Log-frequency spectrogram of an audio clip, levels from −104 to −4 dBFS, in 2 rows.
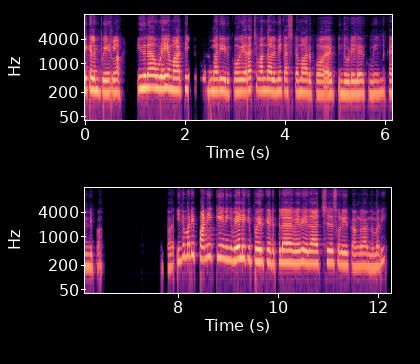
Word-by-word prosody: அப்டியே 225 - +6
கிளம்பி 220 -2 +2
போயிர்லாம். 195 0 -1 0.4
இதுனா 255 +1 +4 0.2
உடைய 240 +1 +6
மாத்திட்டு 225 - 0
போற 215 -1 -10
மாரி 210 +1 0
இருக்கும் 200 +1 -4
யாராச்சும் 220 +2 -1
வந்தாலுமே 210 -1 -1
கஷ்டமா 200 0 -5
இருக்கும் 185 0 -4
அப் 180 0 -4
இந்த 190 - -4
உடையில 185 0 -2
இருக்குமேன்னு 185 +1 -10
கண்டிப்பா. 185 0 -9 1.2
இப்ப 175 0 -14 0.2
இது 310 +5 -4
மாரி 340 +1 +1 0.2
பணிக்கு 310 +2 +3
நீங்க 270 -1 -2
வேலைக்கு 285 0 +5
போயிருக்க 245 0 +4
இடத்தில 230 +1 -2 0.2
வேற 225 +1 0
ஏதாச்சு 220 0 -2 0.2
சொல்லிருக்காங்களா 195 -2 -5
அந்த 175 -1 -8
மாரி? 230 +6 -8
215 Hz, 150 wpm, -20 LUFS, 195-235 Hz, 1.2 s, அப்டியே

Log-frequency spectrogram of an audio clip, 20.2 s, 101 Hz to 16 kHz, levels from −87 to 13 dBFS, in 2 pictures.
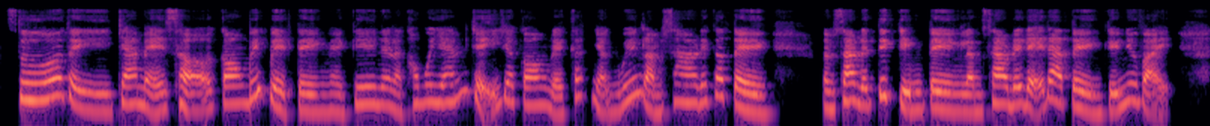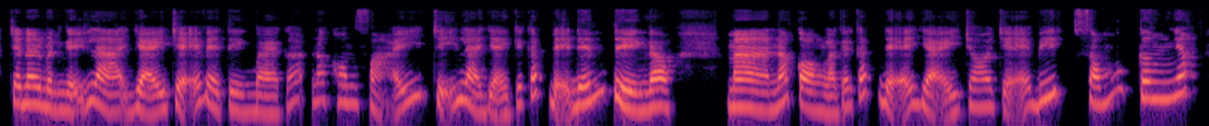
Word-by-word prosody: xưa 290 +1 +4
á 350 - +6
thì 190 -6 -1
cha 255 0 +2
mẹ 195 -5 0
sợ 375 - +2
con 250 0 +3
biết 415 +9 0
về 225 -6 +3
tiền 180 -1 -1
này 180 -2 -8
kia 245 0 -2
nên 235 -2 -3
là 190 - -4
không 250 +1 -6
có 270 - -4
dám 270 +7 -2
chỉ 475 -6 0
cho 285 - -1
con 235 0 +1
để 165 -4 -2
cách 330 - -7
nhận 185 -6 -5
biết 325 +9 -2
làm 180 - +1
sao 260 +5 -3
để 260 - -3
có 340 - +4
tiền, 190 -5 +5 0.5
làm 210 - -2
sao 280 +8 +5
để 235 - 0
tiết 340 +8 0
kiệm 200 0 +3
tiền, 195 -3 +3
làm 180 0 +2
sao 255 +5 +5
để 240 +1 +3
đẻ 235 - +3
ra 300 - +6
tiền? 185 -6 +2
Kiểu 185 0 +2
như 280 +2 -3
vậy, 480 - +1 0.4
cho 260 - 0
nên 250 -1 +3
mình 205 -3 -3
nghĩ 180 -2 -2
là 255 -9 +1
dạy 185 -1 +1
trẻ - - 0
về 225 -6 0
tiền 190 -3 -6
bạc 170 -2 -3
á, 250 +4 -9
nó 280 +1 -6
không 265 -1 -5
phải 325 +11 -5
chỉ 390 0 -5
là 290 -3 +1
dạy 175 -3 -3
cái 245 - -6
cách 360 - +2
để 260 - -1
đếm 250 +4 +3 0.2
tiền 205 -9 +4
đâu 225 +1 +6 0.5
mà 220 -3 +4
nó 195 - +1
còn 200 -3 +3
là 170 0 -2
cái 220 +5 -5
cách 350 +7 -1
để 295 -1 -2
dạy 190 -4 -1
cho 220 +1 -3
trẻ 220 - -5
biết 320 - -2
sống 250 +4 -1 0.2
cân 305 -1 +1
nhắc 375 +5 +2
240 Hz, 240 wpm, -23 LUFS, 195-280 Hz, 0.5 s, á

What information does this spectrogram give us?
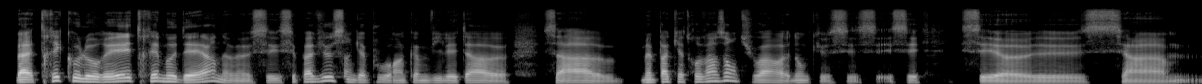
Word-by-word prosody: bah 110 0 +9
très 170 +11 +1
coloré, 135 -2 +5
très 150 +1 +1
moderne, 130 0 +3
heu, 85 -1 -4
c'est 95 +5 -4
c'est - - -4
pas 125 +1 +1
vieux 170 +7 0
Singapour 105 - -3
hein, 95 - -3
comme 90 -1 -5
ville 90 +1 -4
et 90 0 0
tu - - -3
as, 95 -2 +2
heu, 80 -2 -2 0.3
ça 90 +1 +2
a, - - 0
heu, 80 -1 -5 0.2
même 110 +1 +1
pas 125 +4 +3
80 125 +6 -2
ans, 170 -3 -1
tu 120 - -11
vois? 100 -4 +1
Heu, - - -5
donc, 95 -4 -6
c'est 80 - -6
c'est - - -9
c'est - - -4 0.4
c'est, 85 0 -1
heu, 80 -1 0
c'est 80 - -4
un, 80 -1 0
mmh, - - -9
95 Hz, 185 wpm, -24 LUFS, 80-125 Hz, 0.4 s, bah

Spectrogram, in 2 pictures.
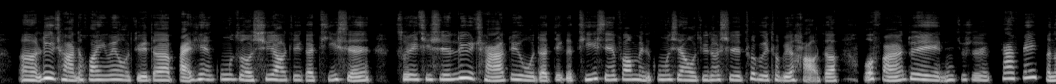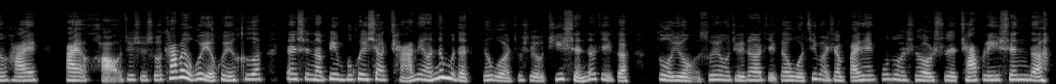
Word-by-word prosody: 呃， 200 -1 +2
绿 290 -1 +7
茶 220 -6 +2
的 - - -1
话， 210 0 +1
因 210 0 0
为 220 0 +1
我 210 -2 -1
觉 195 -1 0
得 195 +1 +2
白 180 -3 +2
天 220 +1 0
工 230 +1 -2
作 210 -4 0
需 230 +4 -3
要 205 -2 +2
这 205 0 -6
个 185 -1 0
提 195 +4 -5
神， 190 -4 0 0.2
所 230 - -2
以 230 - +2
其 225 0 -1
实 225 0 +1
绿 290 +5 +6
茶 180 -9 +2
对 225 +4 -1
我 195 -4 0
的 180 0 +1
这 110 - -5
个 95 -2 -2
提 225 - 0
神 215 -5 -2
方 220 0 +1
面 220 -3 0
的 - - -3
功 220 0 -2
效， 210 -3 -1
我 190 - +1
觉 200 +2 -4
得 205 +1 -2
是 210 -2 -2
特 255 +6 -2
别 205 -3 0
特 205 0 -4
别 180 +1 +2
好 195 - -1
的， 170 +1 0 0.2
我 265 - +1
反 215 -8 -2
而 180 +4 +3
对 220 -6 +1
嗯， 195 +5 -2
就 220 - -8
是 195 -3 -5
咖 275 0 +2
啡 305 +4 +1
可 315 - -3
能 185 +1 0
还 190 0 +1 0.2
还 190 -2 +4
好， 200 - 0
就 215 -1 -4
是 205 - -7
说 210 +2 -4
咖 295 +7 +5
啡 330 - +6
我 250 -2 +3
也 195 -9 +3
会 195 0 -1
喝， 235 +3 -2 0.2
但 250 -2 +1
是 245 +1 -3
呢， 215 -3 +1
并 235 +2 0
不 220 - -1
会 235 0 +2
像 225 -1 0
茶 - - -2
那 230 - -1
样， 200 -3 +2
那 320 - +7
么 290 -4 +6
的 170 -6 -1
给 200 - -4
我 175 -7 0
就 190 - -12
是 195 -1 -6
有 170 -1 0
提 235 - -4
神 190 -10 0
的 235 +8 -1
这 235 -3 -3
个 165 -1 -1 0.2
作 215 -5 0
用。 175 -4 0
所 215 - -5
以 220 - 0
我 205 -2 -2
觉 195 -2 -2
得 195 0 0
这 190 - -4
个 195 -1 -2
我 175 -2 0
基 250 - -3
本 210 -5 -3
上 195 -2 -1
白 175 -1 +1
天 210 +1 -1
工 235 +1 -6
作 230 -1 -2
的 200 - -3
时 200 +1 -5
候 185 -2 +2
是 185 0 -3
茶 185 +1 +2
不 200 - -5
离 205 0 0
身 220 +1 0
的。 185 -3 +3
205 Hz, 340 characters per minute, -21 LUFS, 190-230 Hz, 0.2 s, 绿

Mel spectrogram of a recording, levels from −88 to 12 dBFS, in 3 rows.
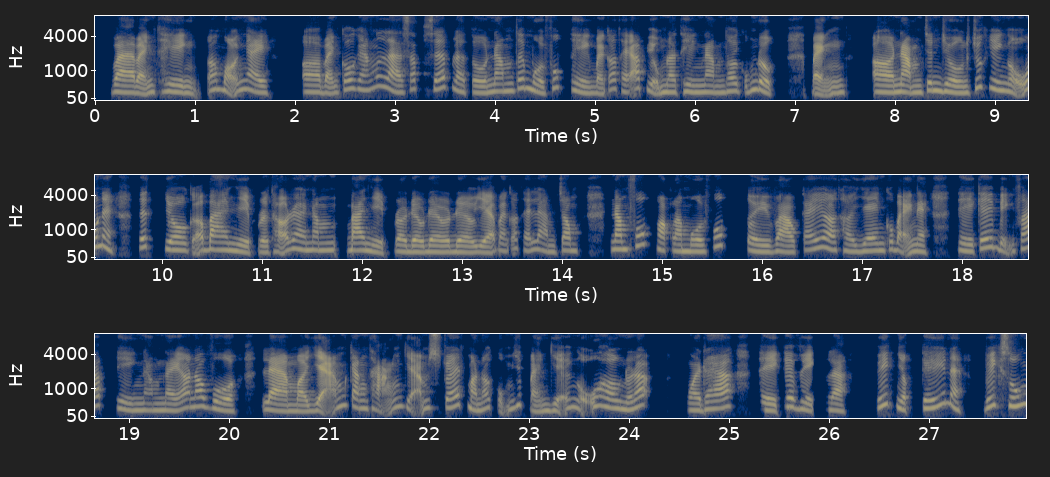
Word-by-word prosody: và 195 -2 +6
bạn 185 +1 +4
thiền 200 -4 -1
đó, 255 - -1
mỗi 255 -2 0
ngày, 205 -9 +1 0.3
ờ, 200 -1 0
bạn 185 -1 0
cố 280 - -2
gắng 280 +2 -4
là 325 - +1
sắp 285 +9 -6
xếp 285 +4 -2
là 230 -5 -2
từ 185 -1 -1
5 220 +3 -2
tới 310 - -2
10 280 -6 -2
phút 315 +1 -8
thiền, 190 -8 -2
bạn 160 -2 +1
có 285 - -3
thể - - -3
áp 310 -1 +4
dụng 195 -5 -2
là 195 0 +1
thiền 195 -1 -5
nằm 195 -1 -2
thôi 225 +1 -2
cũng 260 +5 -6
được. 265 - +2 0.3
Bạn, 180 +3 +4 0.3
ờ, 195 -2 +5
nằm 190 -2 +6
trên 240 +2 -1
giường 190 -5 +1
trước 345 - -5
khi 280 -4 +1
ngủ 220 +7 0
nè, 340 - +1 0.3
hít 300 +1 0 0.2
vô 225 -2 +2
cỡ 220 - 0
3 230 0 +2
nhịp 190 -7 -1
rồi 170 -1 -1
thở 165 -5 +2
ra 255 -3 -1
năm 225 0 -3 0.2
ba 220 0 +4
nhịp 185 -7 -3
rồi 190 -2 0
đều, 180 -1 +2
đều, 175 -1 +1
đều 175 -2 0
vậy 170 - +3
đó. - - 0
Bạn 215 0 -4
có - - -8
thể 205 -2 -6
làm 215 -7 -5
trong 210 +4 -2 0.3
5 250 0 +4
phút 370 +9 -4
hoặc - - +2
là 195 - +1
10 190 -1 -1
phút 345 +3 -3 0.2
tùy 190 -5 0
vào 175 -2 +3
cái, 235 - -4
ờ, 255 -6 +3
thời 195 -4 -5
gian 205 +2 -1
của 245 - -6
bạn 190 -5 +2
nè. 190 -1 +1 0.3
Thì 205 -4 -2
cái 290 +6 +1
biện 215 -8 -4
pháp 310 +5 +1
thiền 195 -5 -5
nằm 195 0 -6
này 190 0 +1
á, 260 +3 +3
nó 300 +1 +2
vừa 220 -10 0 0.3
làm 180 -5 +6 0.2
giảm 305 - +7
căng 270 -6 +1
thẳng, 270 +4 -1
giảm 250 - +2
stress 270 +6 0
mà - - +2
nó 240 +7 -3
cũng 240 -2 -11
giúp 340 - -5
bạn 175 +2 -3
dễ 285 +7 -2
ngủ 275 +3 -4
hơn 260 -7 0
nữa 210 - -1
đó. - - +4 0.4
Ngoài 200 -1 0
ra 225 +4 0
á, 280 +4 +6 0.3
thì 190 -3 +4
cái 290 +9 +1
việc 215 -8 +1
là 195 -3 +1 0.3
viết 335 +3 -1
nhật 210 -4 0
ký 260 +10 0
nè, - - +4 0.2
viết 310 +6 +1
xuống 315 +3 +3
220 Hz, 250 wpm, -24 LUFS, 190-265 Hz, 0.4 s, giảm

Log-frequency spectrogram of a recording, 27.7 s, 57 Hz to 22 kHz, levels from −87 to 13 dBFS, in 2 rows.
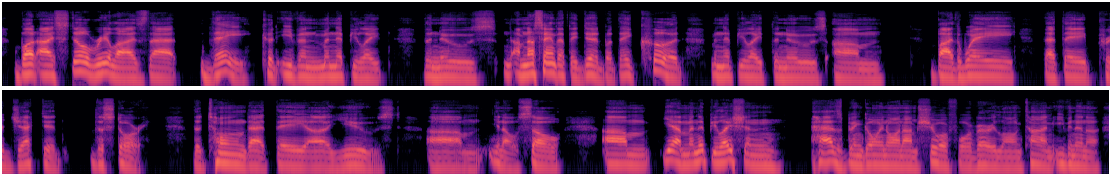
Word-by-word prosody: but 135 +3 +7
I 130 -1 +7
still 160 +5 +3
realized 110 -9 +3
that 110 -2 +3 0.3
they 115 - 0
could 130 - -2
even 115 -5 -1
manipulate 110 -3 -1 0.5
the 115 -1 -3
news 105 -3 -3
mm, 130 - -4
I'm 130 -2 +2
not 135 0 +6
saying 150 -1 +6
that 125 -4 -1
they 110 - -2
did, 115 -1 0
but 100 -1 -7
they 125 -2 -3
could 135 - 0 0.4
manipulate 115 -3 -2
the 115 - -5
news, 105 -3 -3
um, 95 -4 -2 0.6
by 110 -1 +6
the 110 - -4
way 115 -2 +1 0.4
that 105 -5 0
they 110 -2 +1 0.2
projected 105 - -3 0.4
the - - -4
story. - - -2 0.6
The 100 - -3
tone 120 0 +1
that 105 -4 +3
they, 105 -3 0
uh, 95 0 +1
used, 90 -3 -5 0.3
um, 90 -2 -2
you - - -5
know? 80 -2 -3
So, 95 +2 +1 0.6
um, 115 -1 +2
yeah, 150 -3 +5
manipulation 120 -5 +1 0.4
has 130 -8 +3
been 110 +2 -2
going 115 0 -1
on, 105 -1 +1
I'm 100 -2 +1
sure, 110 +2 0
for 100 0 -6
a - - -10
very 105 0 -1
long 95 -1 -5
time, 105 -2 -1
even 115 -2 -3
in 105 -2 -2
a 90 -1 -6
110 Hz, 130 wpm, -25 LUFS, 100-120 Hz, 0.6 s, but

